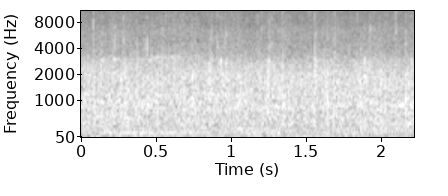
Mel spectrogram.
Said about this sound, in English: What are we clapping for here? Everybody's just happy to be here and alive.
